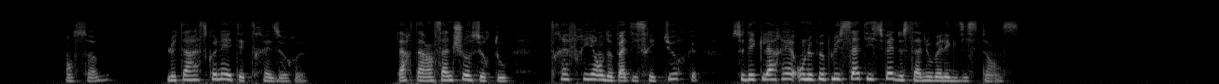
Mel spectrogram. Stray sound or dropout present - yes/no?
no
